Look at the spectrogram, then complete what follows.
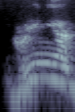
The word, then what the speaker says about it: Grignard: But then after I came to the US, I learned that the second G is silent.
